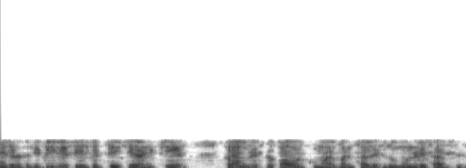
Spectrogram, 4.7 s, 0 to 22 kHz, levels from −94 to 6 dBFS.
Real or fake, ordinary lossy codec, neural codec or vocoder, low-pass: fake; none; vocoder, 22.05 kHz, 80 mel bands, HiFi-GAN; 3.6 kHz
